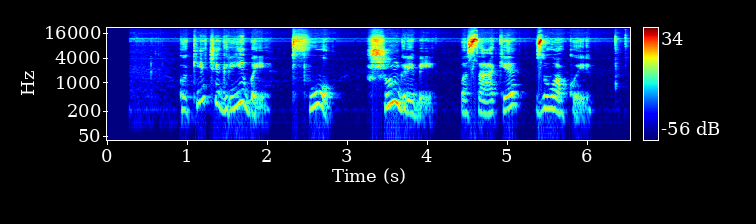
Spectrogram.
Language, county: Lithuanian, Utena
